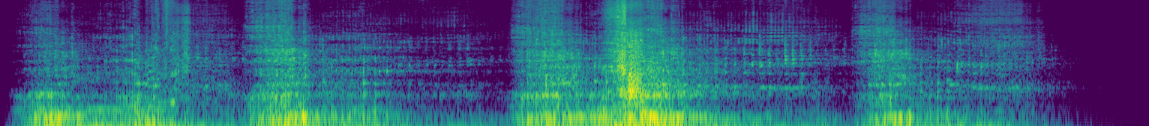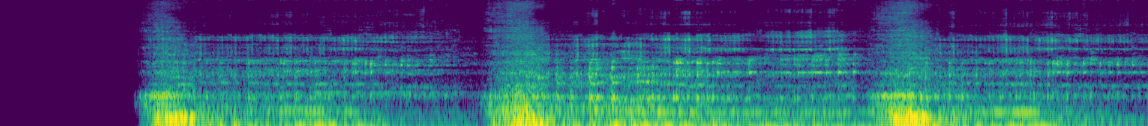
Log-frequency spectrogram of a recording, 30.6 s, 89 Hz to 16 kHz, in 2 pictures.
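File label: scary sounds monster roar; strashnye-zvuki-ryk-monstra; Minecraft; Votive 1.21.1; Votive Content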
